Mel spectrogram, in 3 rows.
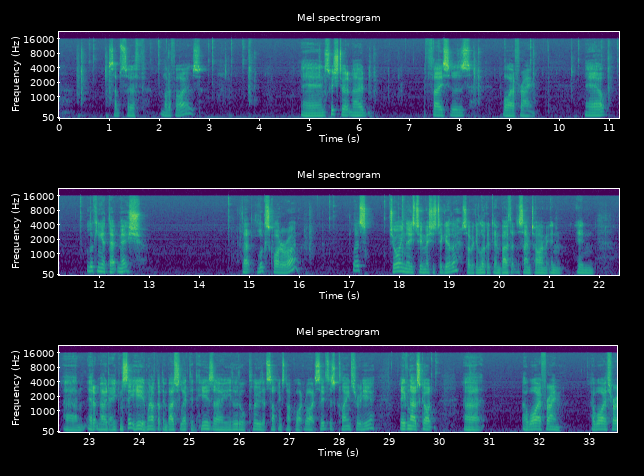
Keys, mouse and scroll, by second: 0.4 Tab, 0.6 right click, 0.9 Tab, 1.8 click, 2.1-5.2 middle drag, 3.0-5.1 drag, 5.2 Tab, 6.2 Tab, 7.5-9.7 drag, 8.3 z, 9.7-16.0 middle drag, 16.1 Tab, 16.6-19.5 right drag, 29.8 right click, 30.6 Tab.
